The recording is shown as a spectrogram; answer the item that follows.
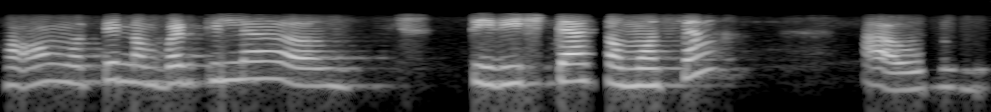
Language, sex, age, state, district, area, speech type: Odia, female, 18-30, Odisha, Sundergarh, urban, conversation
